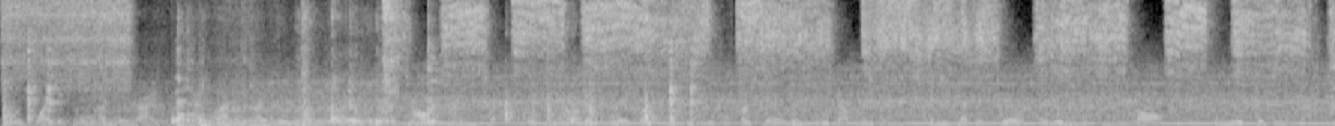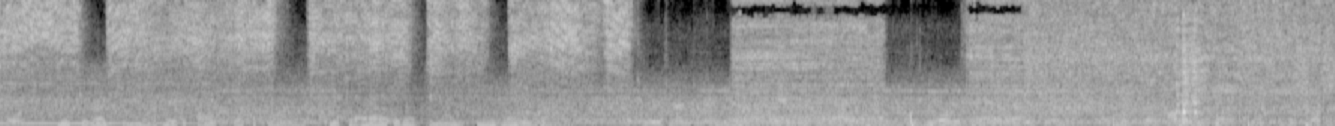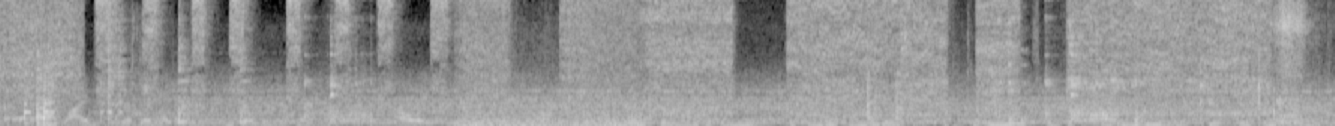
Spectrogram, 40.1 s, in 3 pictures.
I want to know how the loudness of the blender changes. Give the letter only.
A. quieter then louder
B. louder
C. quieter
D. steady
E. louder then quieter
D.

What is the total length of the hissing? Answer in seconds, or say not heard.
40 s.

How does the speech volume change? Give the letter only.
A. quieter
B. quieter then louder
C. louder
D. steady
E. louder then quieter
D.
